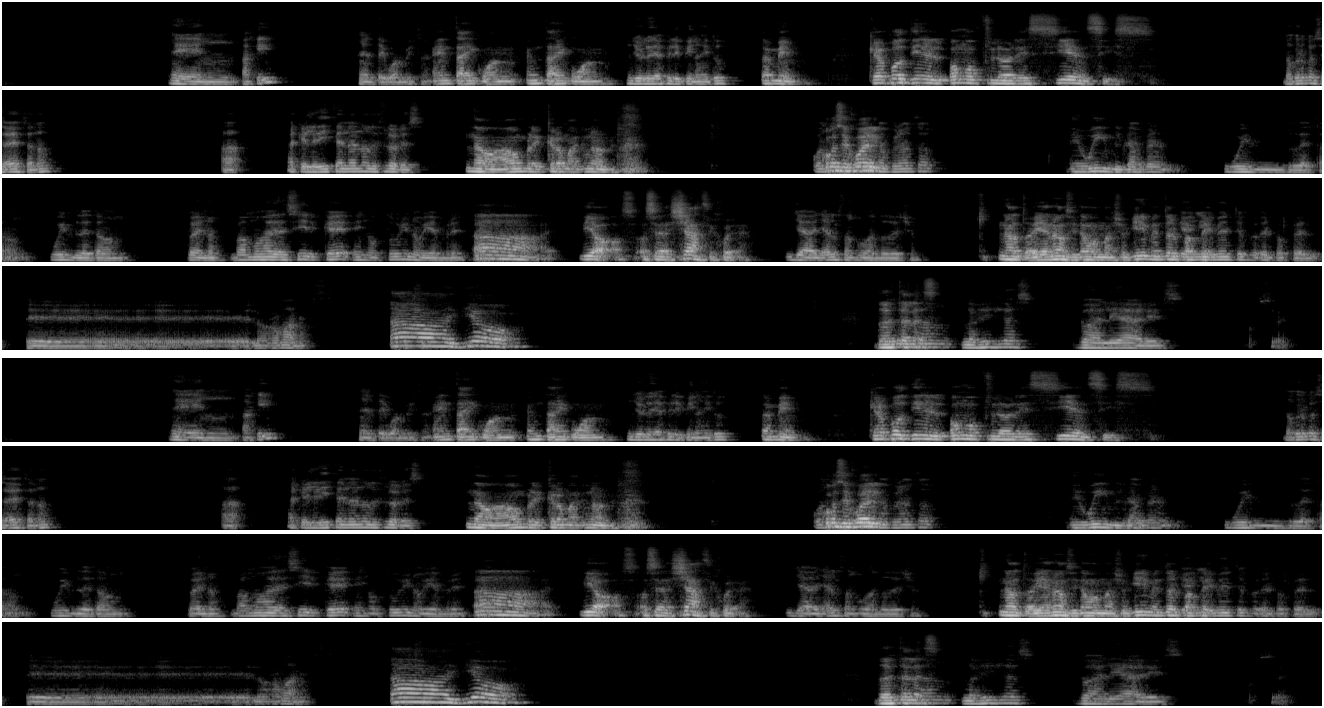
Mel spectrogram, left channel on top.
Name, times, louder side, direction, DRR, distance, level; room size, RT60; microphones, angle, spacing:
voice 1, 1.7-2.7 3.6-4.3 6.2-7.3 12.8-13.7 15.4-15.6 16.1-17.4 21.3-22.5 24.3-24.9 25.4-27.7 28.3-31.4 34.2-35.6 38.2-39.6 39.8-42.7 43.7-43.9 48.4-49.9 50.4-51.4 52.2-52.4, left 3 dB, 45° left, 0.3 m, -31 dB
voice 2, 4.3-6.1 7.6-8.0 8.7-11.5 17.8-19.6 21.4-22.0 23.9-24.6 31.1-31.9 32.2-33.8 36.4-38.5 43.5-44.8 48.3-48.8, equal, 85° left, 1.0 m, -24 dB
2.5 x 2.1 x 2.4 m
head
